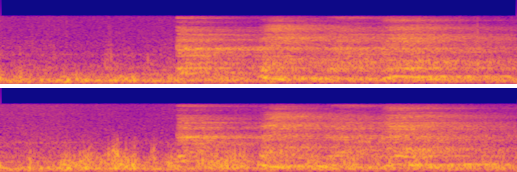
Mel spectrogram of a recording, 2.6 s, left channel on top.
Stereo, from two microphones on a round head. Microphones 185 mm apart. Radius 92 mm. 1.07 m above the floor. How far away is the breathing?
About 5 m.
